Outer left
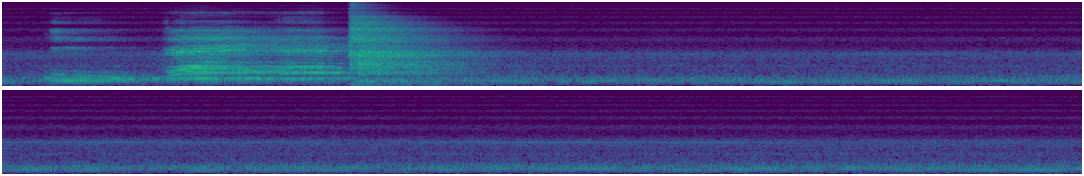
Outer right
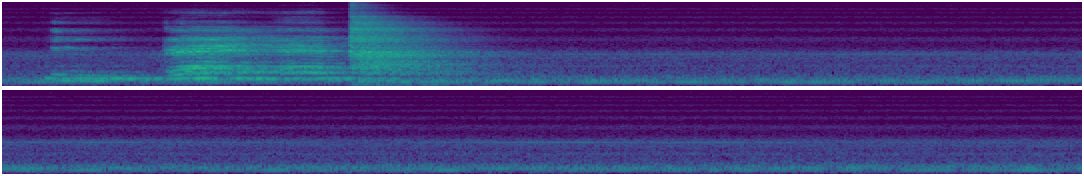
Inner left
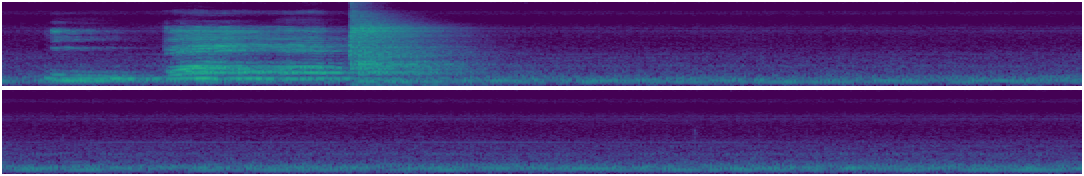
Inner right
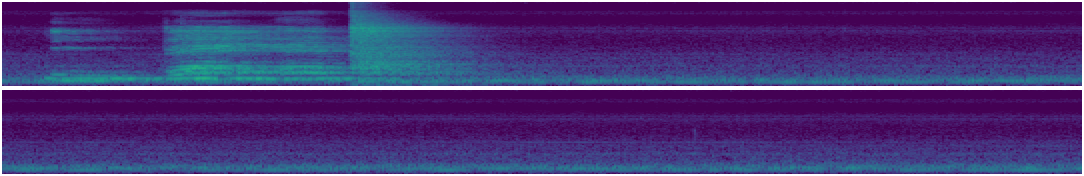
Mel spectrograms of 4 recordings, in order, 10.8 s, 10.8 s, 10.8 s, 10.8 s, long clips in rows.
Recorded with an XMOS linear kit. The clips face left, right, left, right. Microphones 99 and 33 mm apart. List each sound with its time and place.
0.2 s singing: 10° left (ahead or behind), 0.6 m
1.7 s a clap: 65° left (ahead or behind), 3 m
